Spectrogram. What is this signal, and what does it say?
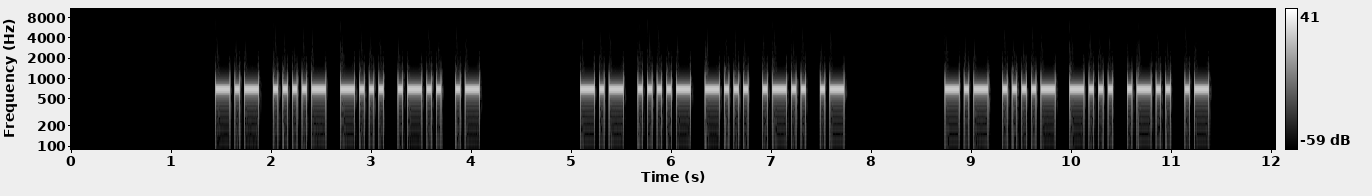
Morse code, heard as a keyed tone, about 25 wpm, 700 Hz. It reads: K4BLA K4BLA K4BLA
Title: USA Call Signs - 5 Characters - Repeated 3x - 25wpm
